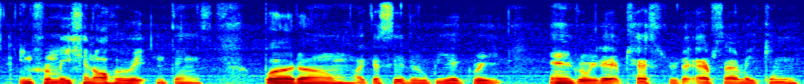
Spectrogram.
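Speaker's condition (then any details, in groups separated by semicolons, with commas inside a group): Cerebral palsy; diplegia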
